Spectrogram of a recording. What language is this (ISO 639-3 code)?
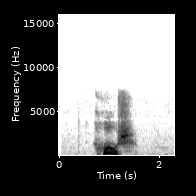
bak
